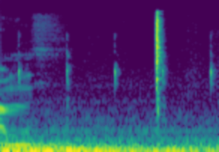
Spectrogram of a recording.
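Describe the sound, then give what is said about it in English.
A voice mimics a fast car engine with a steady low rumble, punctuated by short hissy bursts every third of a second or so, heard alone for about a second and a half. “Ooh, you hear that fucking engine, baby? Ooh, am I driving a fucking fast car?”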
